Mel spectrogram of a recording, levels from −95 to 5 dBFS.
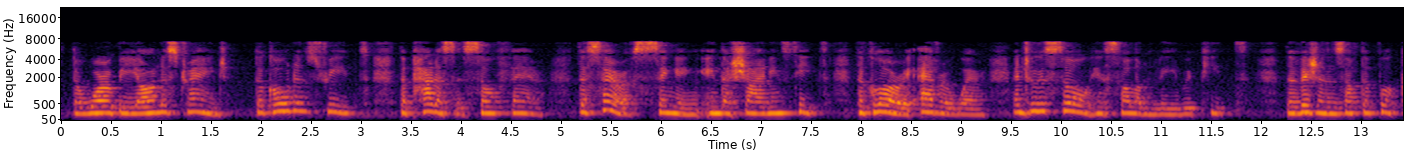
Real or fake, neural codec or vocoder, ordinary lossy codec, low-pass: real; none; MP3, 48 kbps; 7.2 kHz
